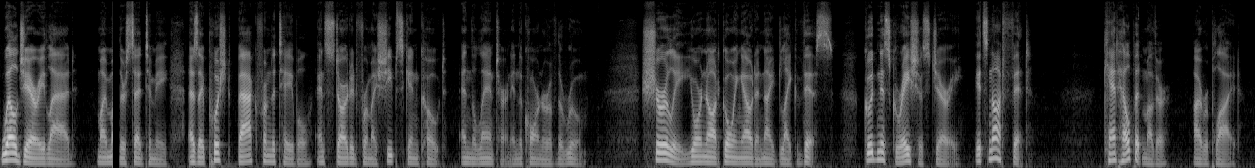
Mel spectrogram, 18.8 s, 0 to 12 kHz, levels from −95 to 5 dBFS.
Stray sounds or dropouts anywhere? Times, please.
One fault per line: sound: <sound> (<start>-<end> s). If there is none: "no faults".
sound: dropout (1.7-1.8 s)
